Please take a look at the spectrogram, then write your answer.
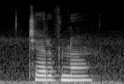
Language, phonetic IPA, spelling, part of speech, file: Czech, [ˈt͡ʃɛrvna], června, noun, Cs-června.ogg
- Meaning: genitive singular of červen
